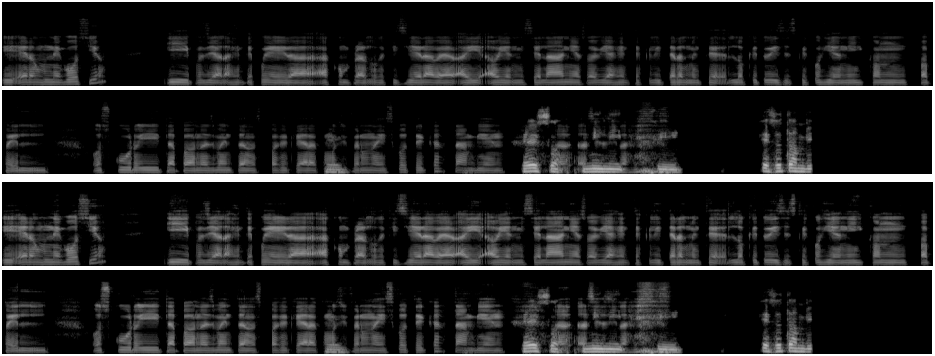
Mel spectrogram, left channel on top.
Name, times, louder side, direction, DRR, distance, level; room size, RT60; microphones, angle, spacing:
voice 1, 0.0-1.4 1.6-16.0, right 4 dB, 65° right, 7.2 m, -37 dB
voice 2, 14.5-15.5 15.9-16.1 16.9-17.4, left 1 dB, 15° left, 1.2 m, -26 dB
head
